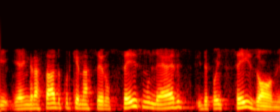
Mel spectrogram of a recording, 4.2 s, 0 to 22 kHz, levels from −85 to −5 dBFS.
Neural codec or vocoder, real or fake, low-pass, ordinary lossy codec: codec, 16 kHz, 2 kbps, FunCodec, trained on Chinese and English, 25 frames a second; fake; 3.6 kHz; MP3, 32 kbps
